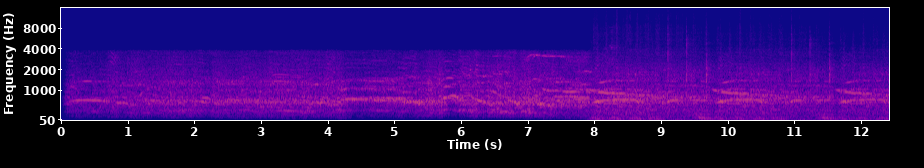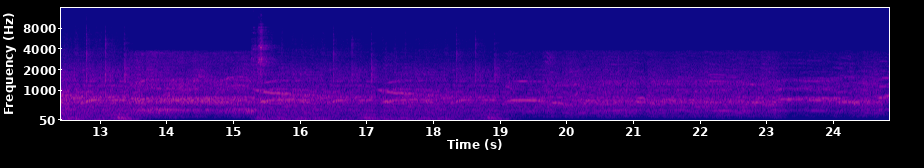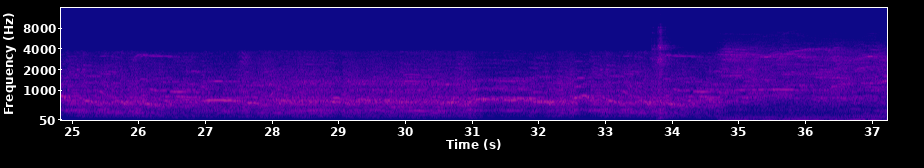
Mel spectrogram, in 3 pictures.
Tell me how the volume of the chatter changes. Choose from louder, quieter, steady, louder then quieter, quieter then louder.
quieter.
